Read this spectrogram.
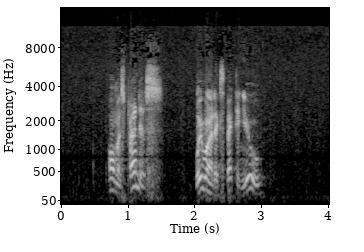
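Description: A middle-aged man speaks firmly and close by.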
